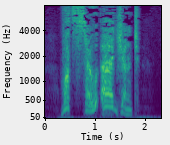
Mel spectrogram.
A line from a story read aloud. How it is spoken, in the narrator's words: he heard Snape hiss at Karkaroff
